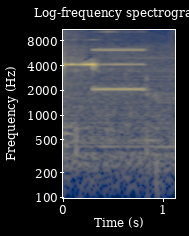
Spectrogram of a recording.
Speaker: Hold on one second, y'all. My baby pump is beeping. The dag on battery.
